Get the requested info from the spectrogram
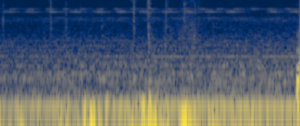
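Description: Faint scratching of a pen writing a few short strokes on paper, over a steady low hum and a thin high-pitched pulsing tone.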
